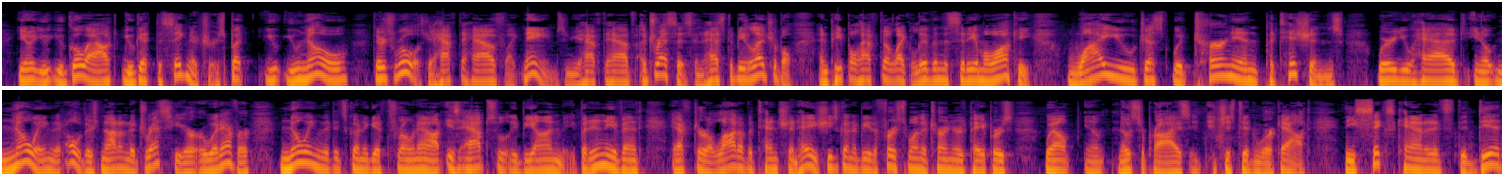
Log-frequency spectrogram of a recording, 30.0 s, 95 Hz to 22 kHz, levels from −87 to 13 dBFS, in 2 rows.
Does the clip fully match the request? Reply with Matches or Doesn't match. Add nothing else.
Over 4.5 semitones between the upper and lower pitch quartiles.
Doesn't match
